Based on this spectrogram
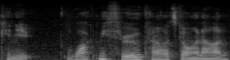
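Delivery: curious, engaged, inquisitive rising tone. Showing tonality while asking about a business's lead flow: curious, interested tone. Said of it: "Notice the curiosity and the tonality in my voice".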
